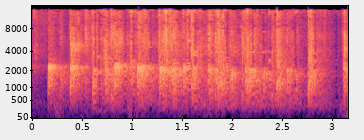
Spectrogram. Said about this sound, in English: Please give her a round of applause and she'll talk about her story.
